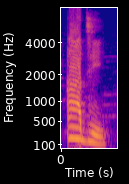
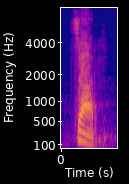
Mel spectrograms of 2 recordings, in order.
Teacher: এই যে শব্দের শেষ থেকে একটা স্বরধ্বনি লোপ পেয়ে যাওয়া সেটাই হচ্ছে অন্ত স্বরলোপ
